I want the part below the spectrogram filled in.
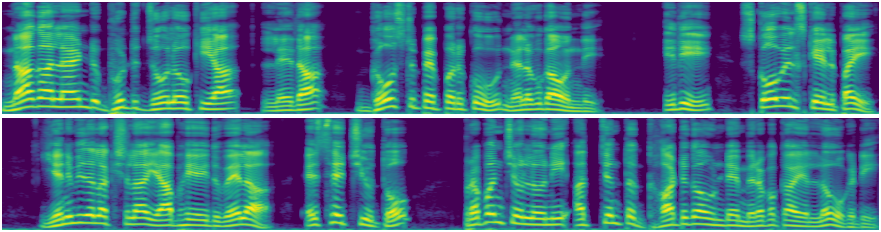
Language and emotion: Telugu, neutral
